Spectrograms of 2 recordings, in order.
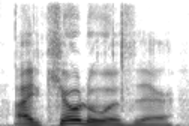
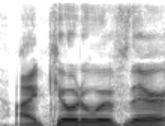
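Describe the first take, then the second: First: Said in the usual way. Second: "I'd kill to live there" said louder, with weight on "kill"; foreshadowing emphasis. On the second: Shown as a demonstration. Author rereads the driver's line to stress foreshadowing, louder with "kill" punched. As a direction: lean on "kill" to hint at what is coming. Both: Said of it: "a lot of foreshadowing there".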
